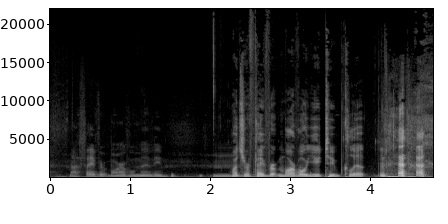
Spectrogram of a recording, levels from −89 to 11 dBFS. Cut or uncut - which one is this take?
uncut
